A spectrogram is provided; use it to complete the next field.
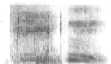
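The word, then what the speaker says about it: כי: So it makes, this is pronounced ki, right? Ki. Good. Like a like a key.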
